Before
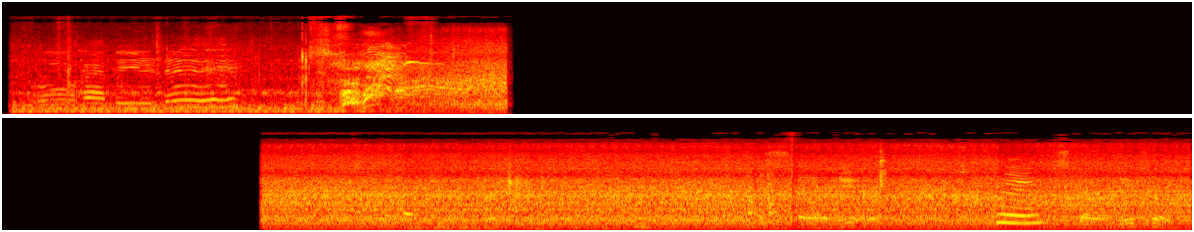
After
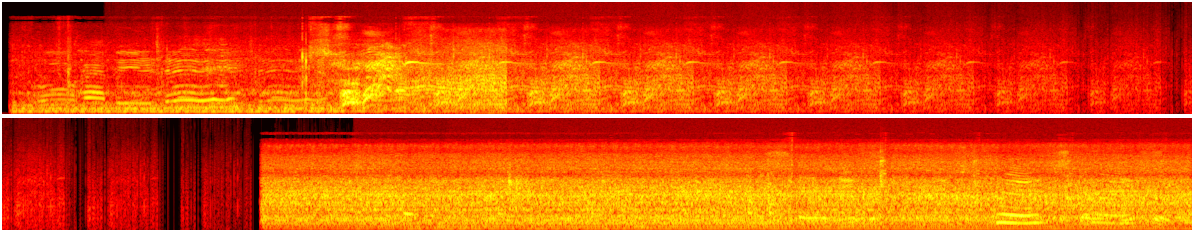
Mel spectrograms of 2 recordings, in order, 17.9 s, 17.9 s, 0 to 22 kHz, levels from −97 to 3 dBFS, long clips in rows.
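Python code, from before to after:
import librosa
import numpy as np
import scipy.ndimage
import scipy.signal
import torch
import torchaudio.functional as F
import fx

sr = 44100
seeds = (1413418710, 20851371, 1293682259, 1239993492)

p1 = np.clip(x, -10.0 ** (-20.0 / 20.0), 10.0 ** (-20.0 / 20.0))
p2 = x + (p1 * librosa.db_to_amplitude(-11.0))
p3 = fx.echo_crushed(p2, sr, ms=701, feedback_pct=80, bits=8, wet_db=-8.0)
y = p3 * librosa.db_to_amplitude(5.5)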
